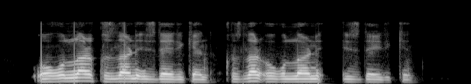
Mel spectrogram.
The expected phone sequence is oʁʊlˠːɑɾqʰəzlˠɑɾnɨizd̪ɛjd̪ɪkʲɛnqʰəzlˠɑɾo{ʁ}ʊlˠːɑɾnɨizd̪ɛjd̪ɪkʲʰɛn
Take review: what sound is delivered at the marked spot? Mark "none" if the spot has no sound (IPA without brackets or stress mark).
ʁ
